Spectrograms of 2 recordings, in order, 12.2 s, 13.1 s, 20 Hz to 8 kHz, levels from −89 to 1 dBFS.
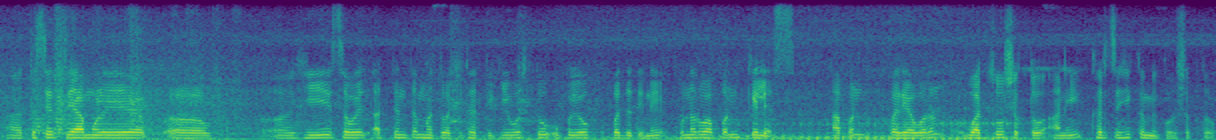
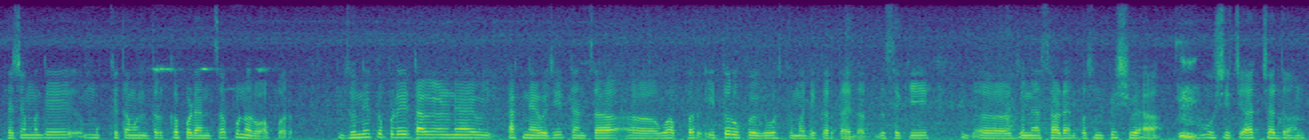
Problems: constant background noise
